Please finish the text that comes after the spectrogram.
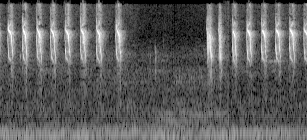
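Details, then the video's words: Two bursts of bright, piercing chips from a velvet-fronted nuthatch, about nine notes each at a quick even pace, separated by a one-second gap of near silence. "SUARA BURUNG RAMBATAN PARUH MERAH"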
